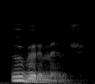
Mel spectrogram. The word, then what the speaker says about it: Übermensch: And that sort of like came to this dramatic conclusion in the concept of the Übermensch, or if we say it properly in German, it'll be Übermensch.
